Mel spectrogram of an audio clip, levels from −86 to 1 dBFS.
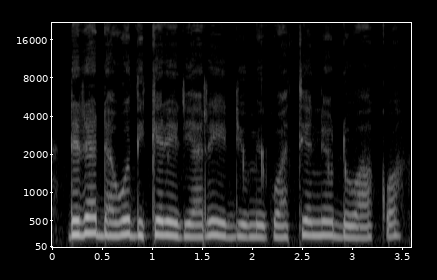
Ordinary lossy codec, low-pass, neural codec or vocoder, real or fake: none; none; vocoder, 44.1 kHz, 128 mel bands every 512 samples, BigVGAN v2; fake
